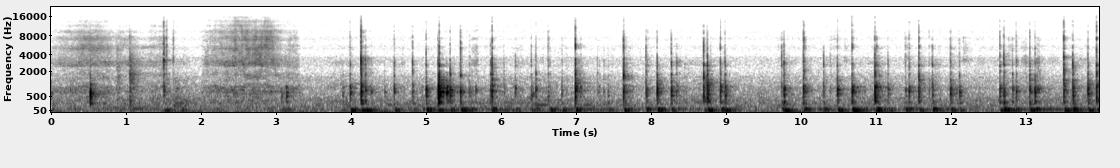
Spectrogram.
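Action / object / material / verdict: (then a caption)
scrape / plastic yogurt cup with foil lid / plastic / none. Long painted nails tap and scratch the foil-and-plastic top of a small, full, sealed single-serve Greek yogurt cup sitting upside down on a cloth, with a metal spoon lying untouched beside it. Dozens of short, dry clicks and taps with very little ring come in irregular bursts, mixed with soft scratchy rubbing and a brief bright hiss near the start, all over a low, steady rumble.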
